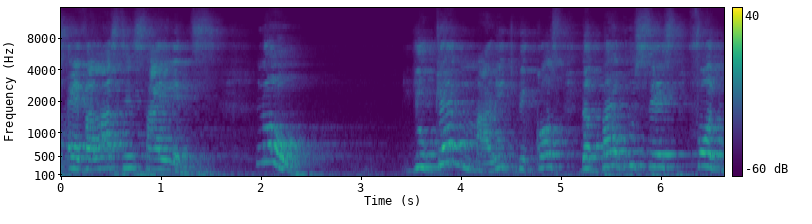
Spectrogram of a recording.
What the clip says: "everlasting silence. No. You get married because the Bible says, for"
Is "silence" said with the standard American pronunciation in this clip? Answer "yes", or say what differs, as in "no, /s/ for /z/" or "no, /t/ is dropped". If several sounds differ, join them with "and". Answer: no, /l/ is dropped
